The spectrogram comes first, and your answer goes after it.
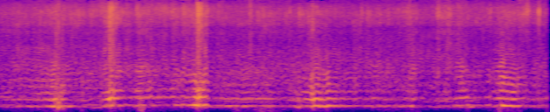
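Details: Inside a honey bee hive, a dense droning hum rises and falls in pulses about once a second, the low tone overlaid with brief crackling taps.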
